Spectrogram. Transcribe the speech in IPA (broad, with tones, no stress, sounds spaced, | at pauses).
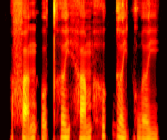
f a̰˧˥ n ʔ o̰˧˨ t̪ʰ ə˧ j h a˨˦ m h u˦˥ k̚ ɣ ə˧˩ j k w ə˨˩ j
